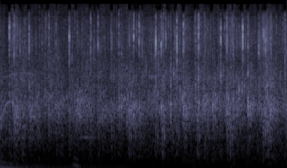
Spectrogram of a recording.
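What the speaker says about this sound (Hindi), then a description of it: "सो जोरदार तालियां।" Studio audience applause on a Hindi comedy talk show set, steady dense clapping at moderate volume, with a low hum or music note fading out at the start.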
